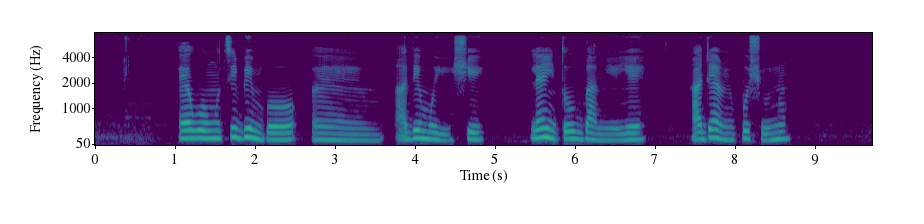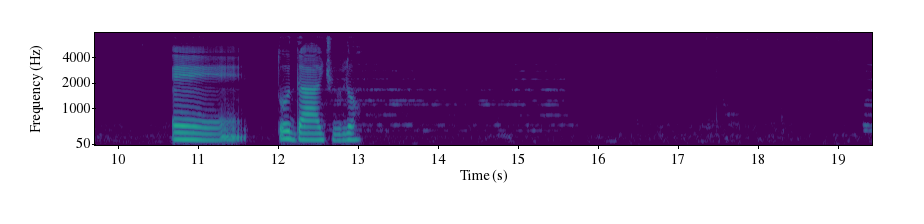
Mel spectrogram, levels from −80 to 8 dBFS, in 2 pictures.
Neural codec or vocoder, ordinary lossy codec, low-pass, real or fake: none; none; 7.2 kHz; real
